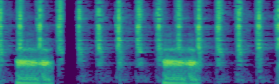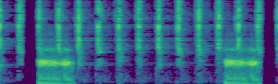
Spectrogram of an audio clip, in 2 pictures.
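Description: A frog croaking four times, each croak short and about a second and a half to two seconds apart, over a fast, steady clock ticking.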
